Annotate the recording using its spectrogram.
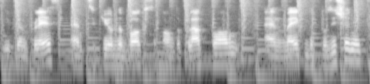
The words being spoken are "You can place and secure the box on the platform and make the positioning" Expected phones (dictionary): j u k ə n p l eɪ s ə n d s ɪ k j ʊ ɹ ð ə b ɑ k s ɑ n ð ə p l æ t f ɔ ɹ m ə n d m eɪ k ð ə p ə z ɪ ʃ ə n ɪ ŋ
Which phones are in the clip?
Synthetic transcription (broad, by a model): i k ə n p l eɪ s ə n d s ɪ k j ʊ ɹ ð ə b ɑ k s ɑ n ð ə p l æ t f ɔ ɹ m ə n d m eɪ k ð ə p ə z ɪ ʃ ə n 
